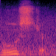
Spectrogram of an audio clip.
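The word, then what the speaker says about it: Worcester: is popping fowl says warcaster is pronounced wooster okay so who decided to cut off the c's in that equation do let me know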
